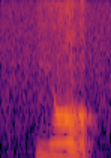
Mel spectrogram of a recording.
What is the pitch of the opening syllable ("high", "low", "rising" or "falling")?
low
